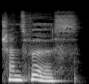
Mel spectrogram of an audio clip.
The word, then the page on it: transverse: British English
